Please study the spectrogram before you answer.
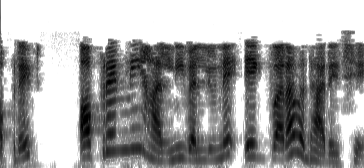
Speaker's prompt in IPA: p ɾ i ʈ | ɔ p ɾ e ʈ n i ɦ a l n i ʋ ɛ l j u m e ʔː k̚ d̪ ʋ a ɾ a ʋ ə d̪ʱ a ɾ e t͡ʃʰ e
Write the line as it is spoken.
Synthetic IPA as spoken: p ɾ e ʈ | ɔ p ɾ e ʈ n i ɦ a l n i ʋ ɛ l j u n e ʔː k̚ d̪ ʋ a ɾ a ʋ ə d̪ʱ a ɾ e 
